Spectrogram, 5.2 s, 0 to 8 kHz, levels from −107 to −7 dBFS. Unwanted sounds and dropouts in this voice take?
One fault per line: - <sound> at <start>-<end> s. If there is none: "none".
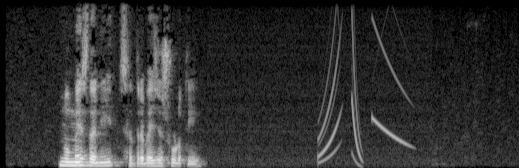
- chirp at 3.2-4.2 s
